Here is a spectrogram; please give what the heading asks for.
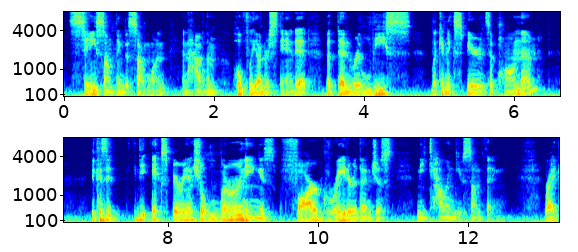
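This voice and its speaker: A man's voice: lowish voice, darkish tone, slight background noise. A man hosting a casual podcast interview, enthusiastic and chatty, with lots of "like" and restarts. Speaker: podcast host, teacher.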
